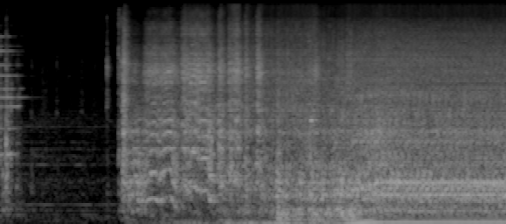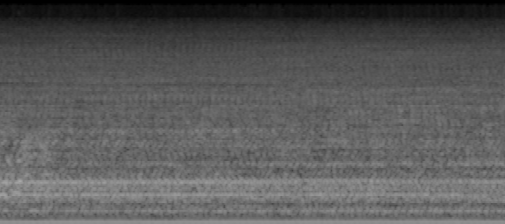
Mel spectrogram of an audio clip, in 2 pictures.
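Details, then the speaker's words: Sailboat generator's first start after finding its strainer leaking: brief cranking, then it catches within seconds and settles into a steady, even run with good oil pressure; the red flashing light is probably the generator breaker left off. Healthy start. "Good oil pressure. I think that red flashing light means I forgot to turn the breaker on the generator itself. Of course, that noise you hear is the generator running."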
